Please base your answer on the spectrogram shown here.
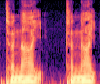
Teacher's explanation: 这个 nai 的双元音别发成 night, tonight, tonight, night 的音就错了是 nai, 一定要有一个滑动从 a 滑到 e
